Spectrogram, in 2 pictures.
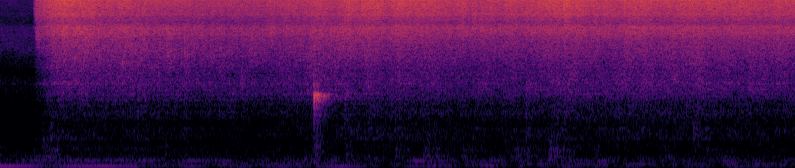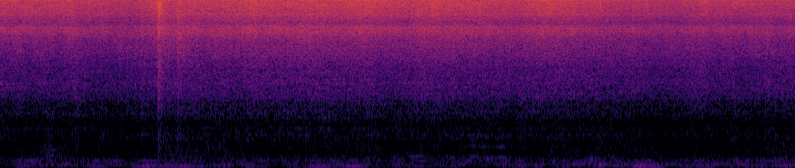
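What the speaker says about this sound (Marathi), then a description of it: "आता चांगला मोळ करून परतून घेते" Chopped onion frying in oil for a pokla greens dish, a steady broad hiss of sizzling that runs evenly throughout with a couple of faint clinks, no talking.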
